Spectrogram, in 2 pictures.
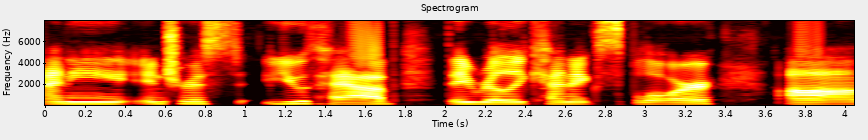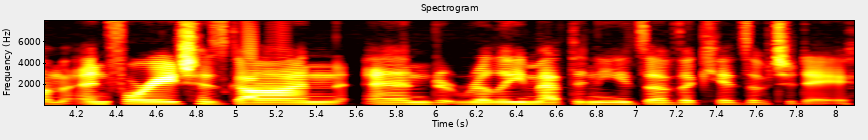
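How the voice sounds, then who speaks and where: A woman speaks at a moderate pace with an Upper Midwest accent. The sound is dry and close with no echo, and the recording is very clean with a silent background. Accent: Upper Midwest (Minnesota). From southern Minnesota (Brown County). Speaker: youth program educator. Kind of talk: radio interview. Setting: radio studio.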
